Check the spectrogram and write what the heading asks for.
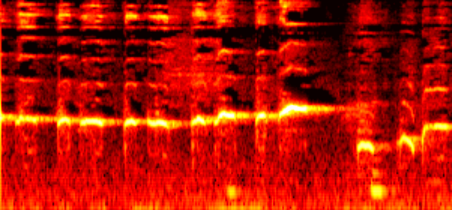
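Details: A pet cockatiel sings one long, steady whistle that rises slightly near its end, then adds a few short lower notes, with faint clicking behind it.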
